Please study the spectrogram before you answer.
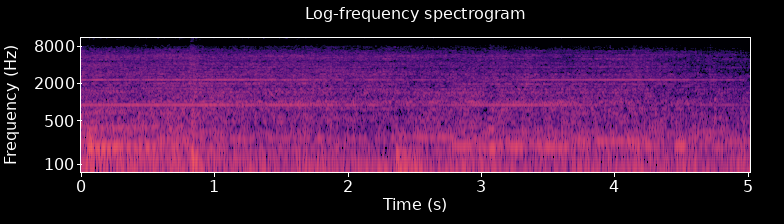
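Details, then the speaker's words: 2022 Wildwood 42FLDL travel trailer hydraulic slide-outs (bedroom, kitchen, living room) extending together: even pump motor hum with a faint constant whine, no knocks or strain; normal operation, lights dim slightly under load. "they're all fully extended you're going to kind of hear the line on the motor and then you'll probably notice the legs dimmed down a little bit"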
